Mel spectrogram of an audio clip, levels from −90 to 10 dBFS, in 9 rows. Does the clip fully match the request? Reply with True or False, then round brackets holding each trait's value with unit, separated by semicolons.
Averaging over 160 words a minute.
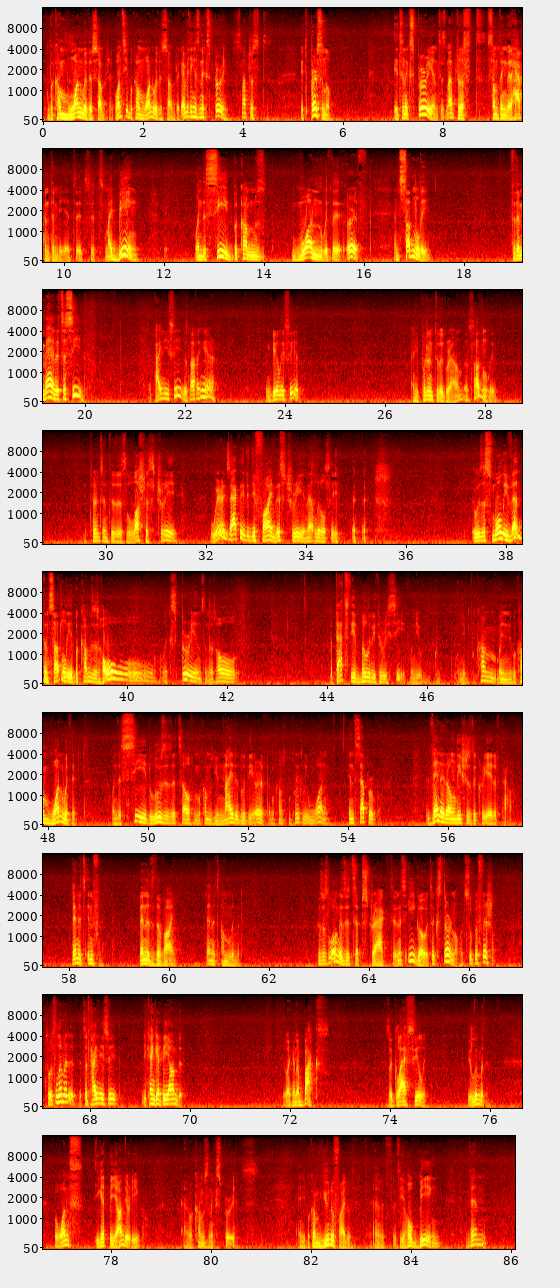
False (150 wpm)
